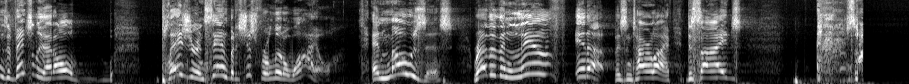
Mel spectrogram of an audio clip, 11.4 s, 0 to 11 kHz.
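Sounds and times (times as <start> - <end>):
speech: 0.0 - 9.4, 10.3 - 10.8
man coughing while recovering from a lingering cough: 10.2 - 10.9.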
